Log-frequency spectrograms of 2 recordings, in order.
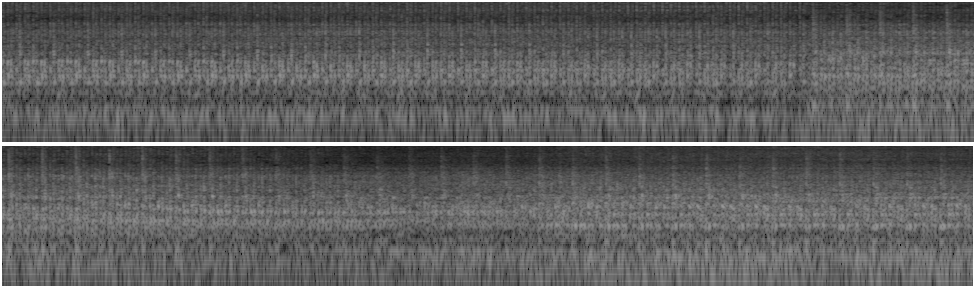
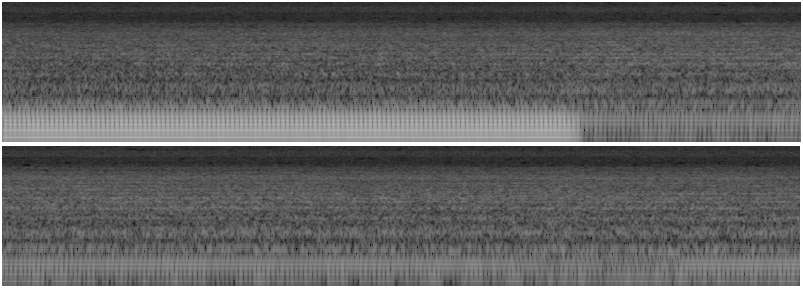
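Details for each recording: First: Neglected VW Passat engine, many fault codes including cylinder knock above threshold: sharp metallic knock about three times a second over idle, steady and deep; sounds like rod bearing knock, though cracked flywheel or timing chain tensioner not yet ruled out. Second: VW Passat that had an engine knock, after replacing a cracked intake manifold: it fires, holds a fast idle, then drops to a steady, even idle with no rattles, knocking or faults. Normal idle.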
